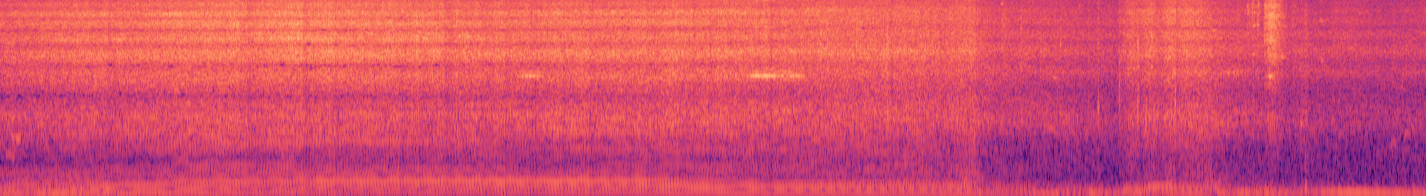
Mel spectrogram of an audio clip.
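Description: Tyres crunch over dirt.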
